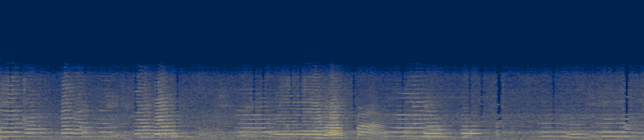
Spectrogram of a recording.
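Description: Saxophone playing a melody of short held notes, with a quick downward slide about halfway through.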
